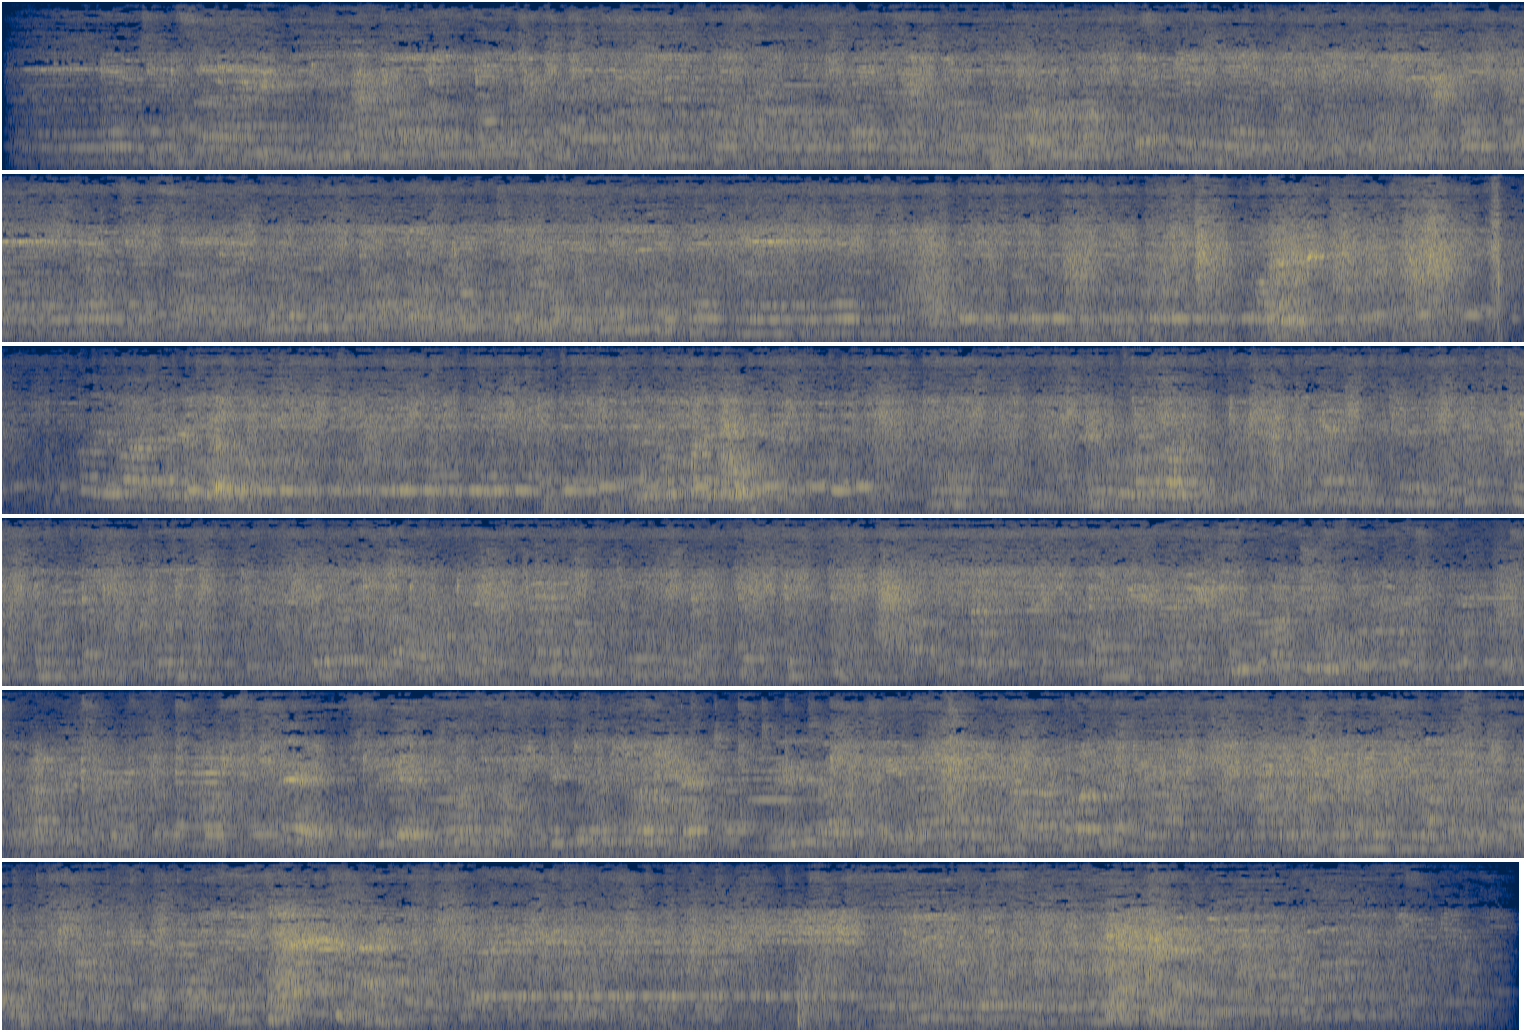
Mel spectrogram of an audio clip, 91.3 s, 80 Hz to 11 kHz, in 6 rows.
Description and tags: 23.10.09: the old tenement in Poznań/Poland. the Plac bernardyński street: the stairwell of the tenement where I live. Four workers are renovating the stairwell. they are listening to the radio that is the most audible, in the background their voices.
filed-recording, ladder, music, noise, poland, poznan, radio, renovation, stairs, stairwell, tenement, voices, workers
